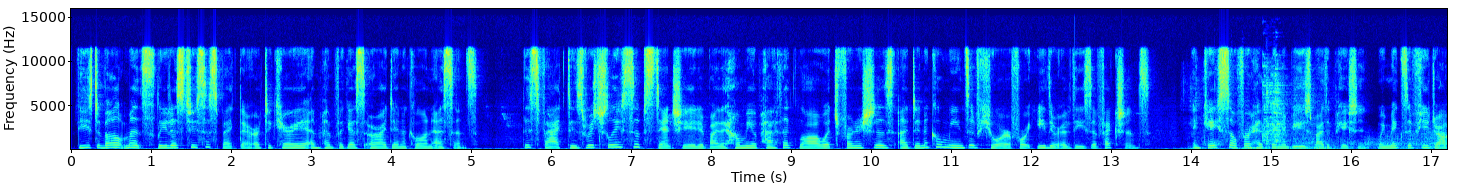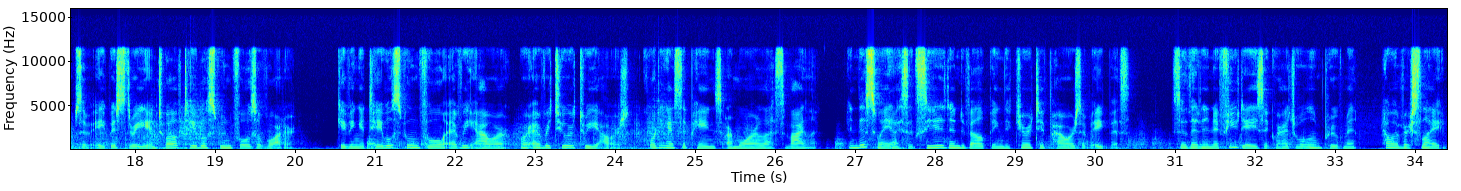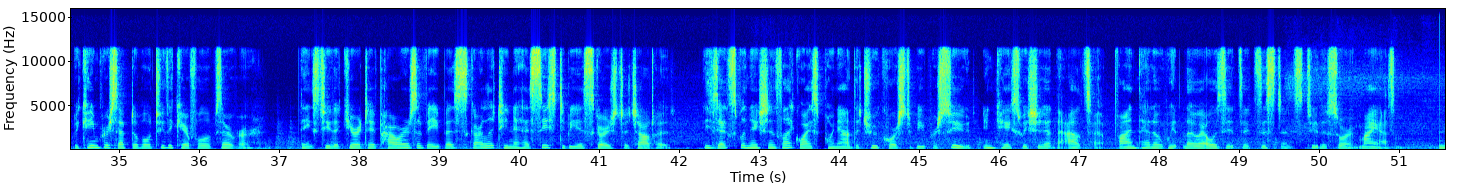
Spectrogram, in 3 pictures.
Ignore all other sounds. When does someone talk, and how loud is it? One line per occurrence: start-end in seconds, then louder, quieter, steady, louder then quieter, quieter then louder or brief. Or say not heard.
0.0-51.5 steady.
